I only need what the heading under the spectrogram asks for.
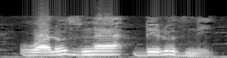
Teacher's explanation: قال الله تعالى: والأذن بالأذن. قرأ ورش كلمتي والأذن بالأذن بإسكان الذال معا فتصير ولذن بلذن، مع نقل حركة الهمز إلى الساكن قبلها.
